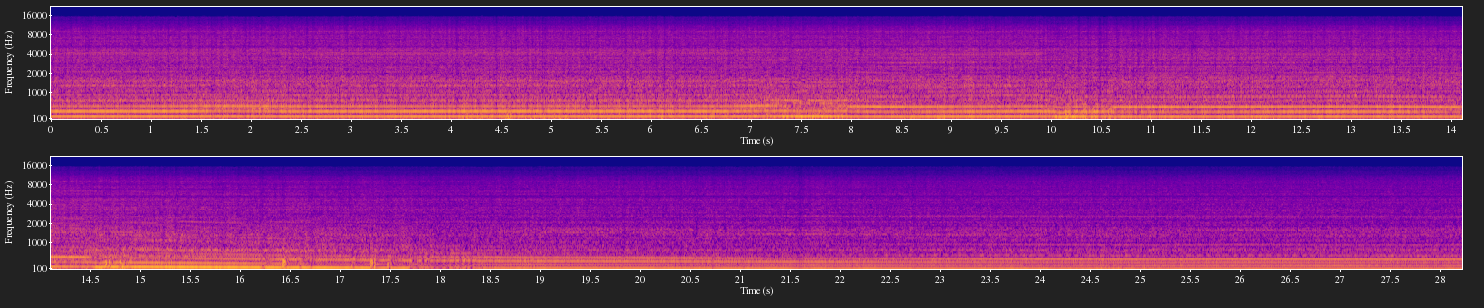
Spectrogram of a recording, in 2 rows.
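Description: BMW S1000R's inline four-cylinder engine running under way at steady revs, dipping briefly twice in the first half, then dropping in pitch in steps around the middle and settling at lower, steady revs.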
